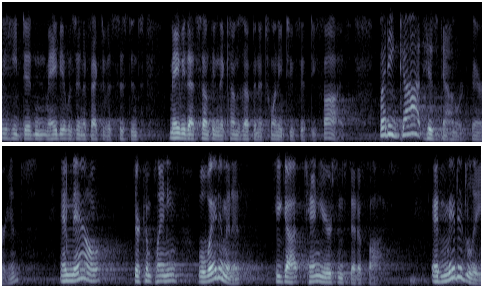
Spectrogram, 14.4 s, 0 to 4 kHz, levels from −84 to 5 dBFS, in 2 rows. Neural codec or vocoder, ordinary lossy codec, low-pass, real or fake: none; Opus, 24 kbps; 3.6 kHz; real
